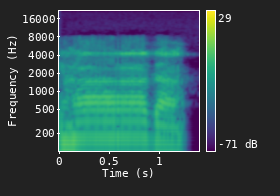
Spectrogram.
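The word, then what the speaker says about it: هذا: Iya, di sini hadza ini walaupun enggak ada tanda panjang, tapi dia dibacanya panjang. Hadza ya, asalnya gini, hadza gitu ya. Tapi sebenarnya harakat yang betul dia seperti ini tapi dibaca panjang ya.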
